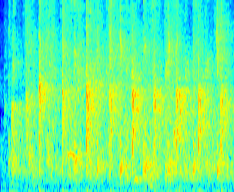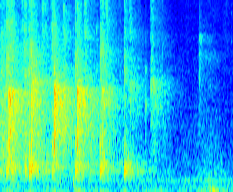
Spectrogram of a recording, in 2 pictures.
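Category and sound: crowd, audience applause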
